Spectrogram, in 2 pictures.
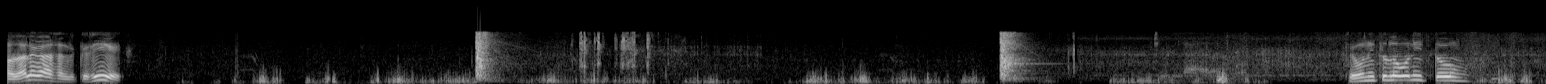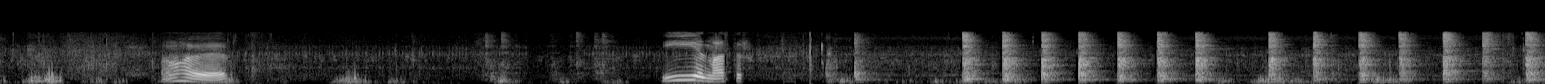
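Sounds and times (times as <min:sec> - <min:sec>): rifle shot: 0:04.8 - 0:05.2, 0:10.0 - 0:10.5
evenly spaced knocks: 0:25.1 - 0:30.9
sharp metallic clacks: 0:25.1 - 0:30.9.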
